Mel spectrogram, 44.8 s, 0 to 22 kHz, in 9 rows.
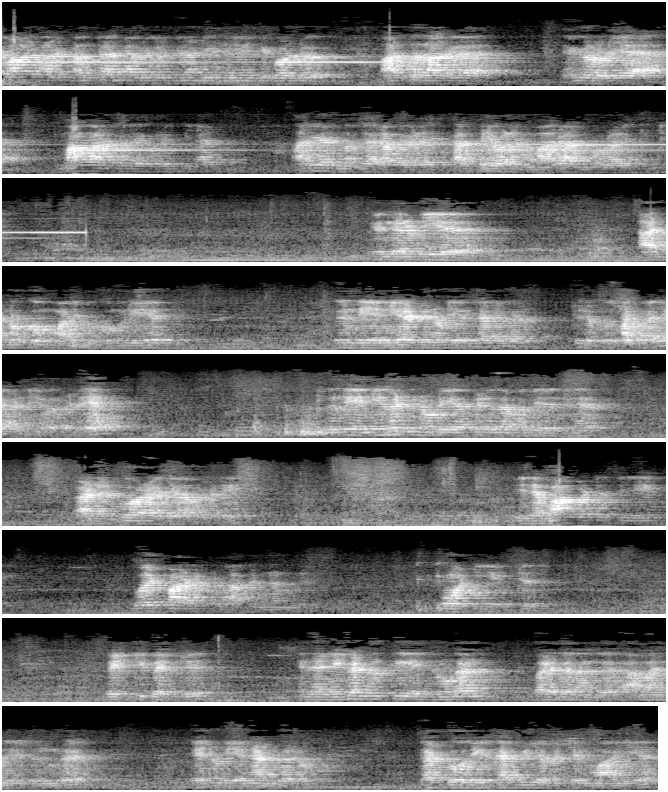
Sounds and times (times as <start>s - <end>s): Male speech, man speaking: 0.0s - 10.2s, 12.7s - 13.8s, 14.8s - 16.4s, 17.4s - 21.0s, 22.3s - 24.6s, 25.4s - 26.8s, 28.8s - 30.0s, 30.9s - 32.3s, 33.0s - 34.1s, 35.6s - 40.6s, 41.2s - 42.4s, 43.0s - 44.7s
Narration, monologue: 0.0s - 10.7s, 12.6s - 14.0s, 14.6s - 16.6s, 17.3s - 21.4s, 22.0s - 27.2s, 28.2s - 34.6s, 35.5s - 44.7s.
